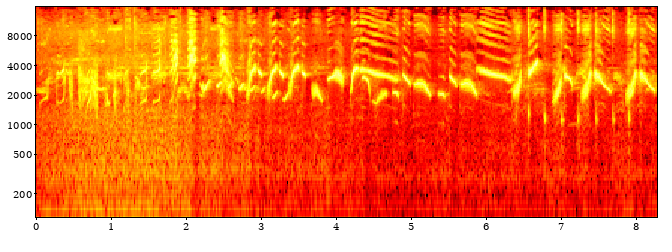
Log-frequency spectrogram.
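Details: Caged, tame Chinese hwamei from Vietnam sings a fast stream of clear whistles, with rising and falling slurs and quick trills. It is repeated in bursts with short gaps, over faint low background noise.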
